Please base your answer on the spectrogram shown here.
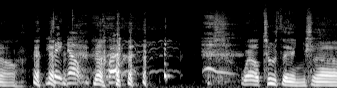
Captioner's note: laughter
